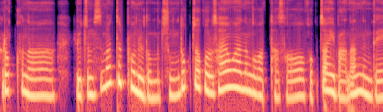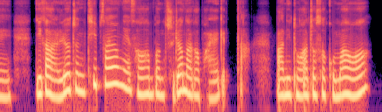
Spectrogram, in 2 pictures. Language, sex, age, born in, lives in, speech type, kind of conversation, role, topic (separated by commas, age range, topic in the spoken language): Korean, female, 25-29, South Korea, France, read, expert-assistant, asker, 스마트폰이 우리의 주의력을 자주 방해한다면, 이를 현명하게 활용할 수 있는 방법을 어떻게 만들어볼 수 있을까요?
